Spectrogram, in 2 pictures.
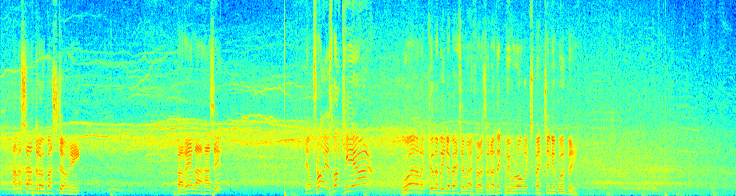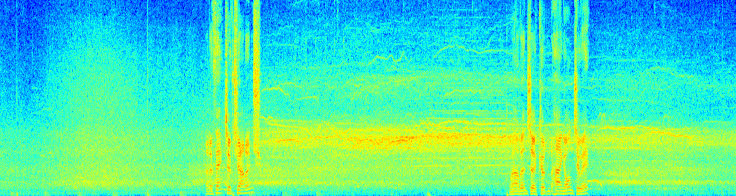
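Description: A large crowd roars steadily in a big stadium.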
